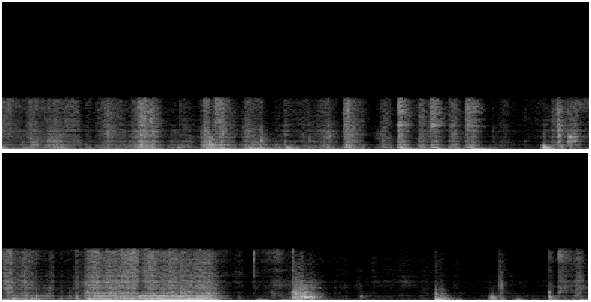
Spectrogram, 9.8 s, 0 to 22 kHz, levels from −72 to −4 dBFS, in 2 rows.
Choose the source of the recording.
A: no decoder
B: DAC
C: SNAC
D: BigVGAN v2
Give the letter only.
C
